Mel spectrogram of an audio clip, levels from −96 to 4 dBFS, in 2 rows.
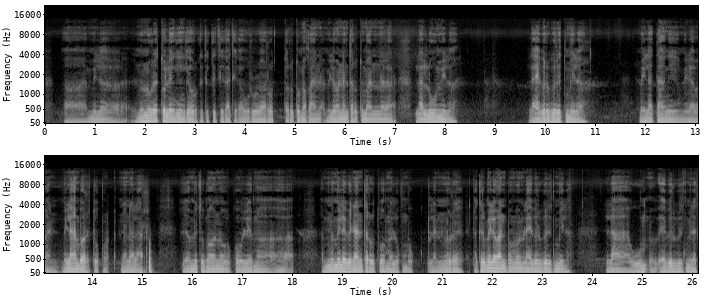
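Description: No technical faults are audible.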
